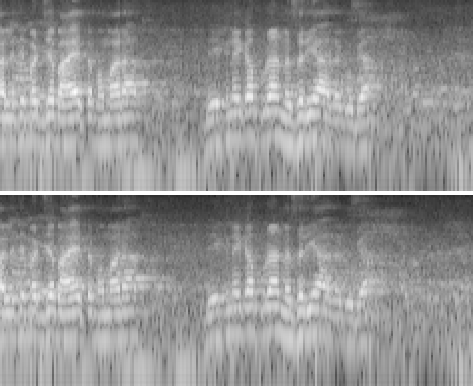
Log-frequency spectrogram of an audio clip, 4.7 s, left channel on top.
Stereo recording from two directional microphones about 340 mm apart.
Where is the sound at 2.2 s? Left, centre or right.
Centre.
